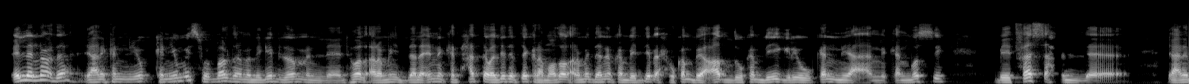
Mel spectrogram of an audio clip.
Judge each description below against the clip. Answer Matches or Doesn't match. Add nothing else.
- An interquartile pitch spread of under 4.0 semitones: Doesn't match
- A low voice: Matches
